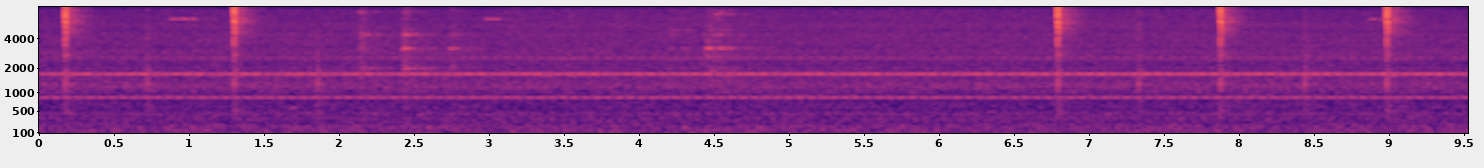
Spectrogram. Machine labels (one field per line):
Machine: valve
